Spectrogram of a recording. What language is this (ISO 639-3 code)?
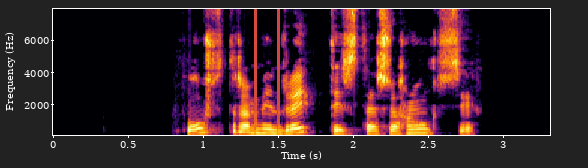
isl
